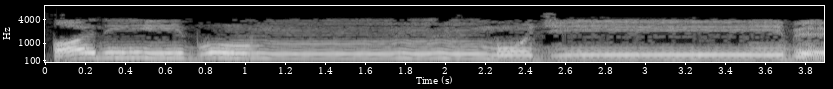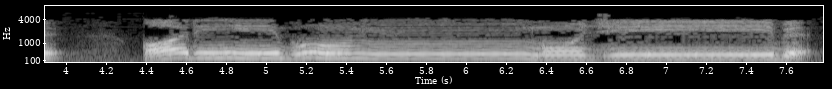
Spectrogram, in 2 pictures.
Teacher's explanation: We drop the n sound and we merge the tanween immediately onto the meme with a ghunna.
